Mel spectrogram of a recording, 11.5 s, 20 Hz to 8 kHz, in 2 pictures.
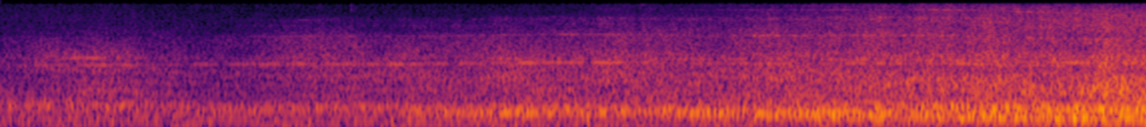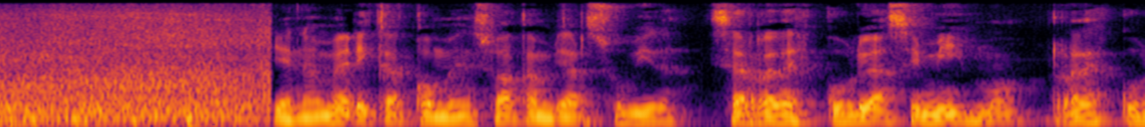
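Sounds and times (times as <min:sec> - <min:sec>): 
airplane engine roar with low rumble and faint high whine: 0:00.0 - 0:07.1
speech: 0:07.1 - 0:11.4.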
